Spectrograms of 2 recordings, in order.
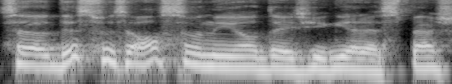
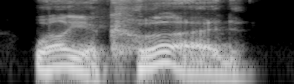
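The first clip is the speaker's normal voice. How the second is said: withering, dismissive, condescending talking-down intonation. Quoting her reply with the exact intonation, mock-dismissive condescending tone. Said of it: "with the exact intonation, ... only an idiot would".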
